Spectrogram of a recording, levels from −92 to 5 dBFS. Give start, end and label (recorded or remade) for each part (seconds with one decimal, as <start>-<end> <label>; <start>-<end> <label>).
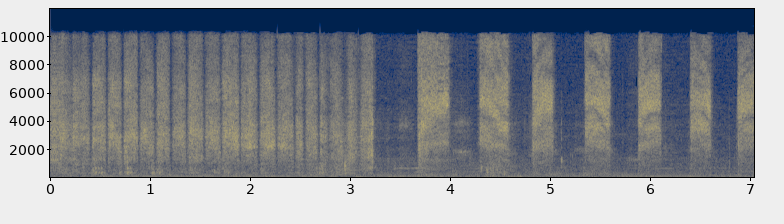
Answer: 0.0-2.9 recorded; 2.9-4.3 remade; 4.3-7.0 recorded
